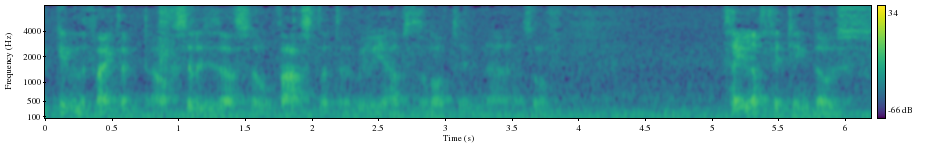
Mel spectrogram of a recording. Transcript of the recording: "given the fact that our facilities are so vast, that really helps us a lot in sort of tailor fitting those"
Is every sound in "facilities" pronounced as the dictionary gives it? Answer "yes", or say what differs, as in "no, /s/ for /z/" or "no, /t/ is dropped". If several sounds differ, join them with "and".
yes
